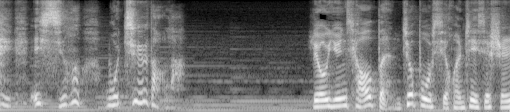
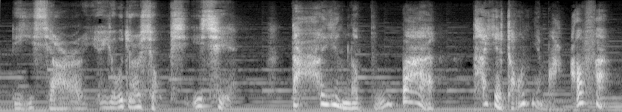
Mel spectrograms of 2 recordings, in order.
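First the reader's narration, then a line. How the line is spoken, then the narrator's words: Deliberately lowered voice. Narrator (Chinese): 陈婆故意压低声音说道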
